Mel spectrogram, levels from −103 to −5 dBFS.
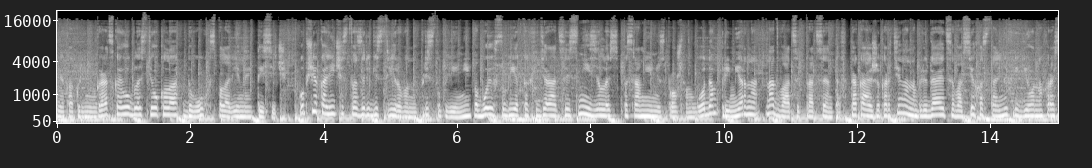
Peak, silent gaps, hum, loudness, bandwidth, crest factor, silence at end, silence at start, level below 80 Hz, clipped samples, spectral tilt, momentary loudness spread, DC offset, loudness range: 0 dBFS; none; none; -13 LUFS; 18 kHz; 12 dB; 0 s; 0 s; -22 dBFS; under 0.1%; -6 dB/octave; 4 LU; under 0.1%; 1 LU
